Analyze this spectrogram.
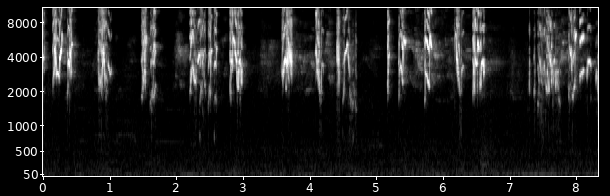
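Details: A pair of masked lovebirds, green and green pied personata, sharing an aviary, one less than a year old. Shrill, grating chirps fire in irregular runs, with brief quiet gaps and a dense chattering flurry near the end.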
